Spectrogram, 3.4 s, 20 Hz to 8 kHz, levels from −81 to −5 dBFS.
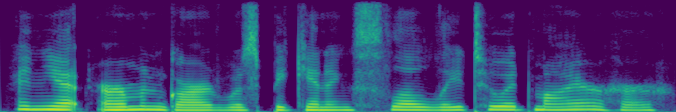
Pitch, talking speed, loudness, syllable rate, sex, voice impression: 205 Hz, 160 wpm, -18 LUFS, 5.4 syllables/s, female, feminine, adult-like, tensed, powerful, soft, slightly muffled, calm, friendly, reassuring, elegant, kind, modest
